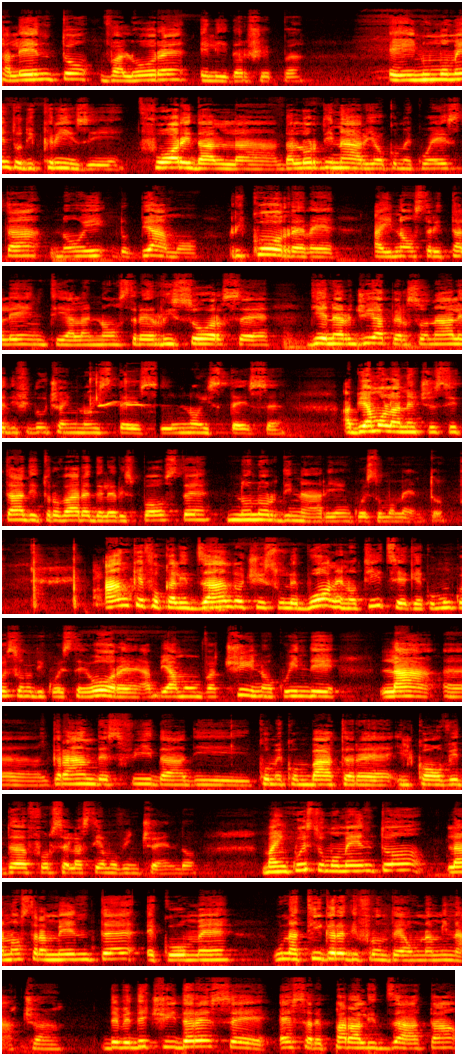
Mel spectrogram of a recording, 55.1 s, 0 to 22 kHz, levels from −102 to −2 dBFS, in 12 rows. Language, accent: Italian, native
